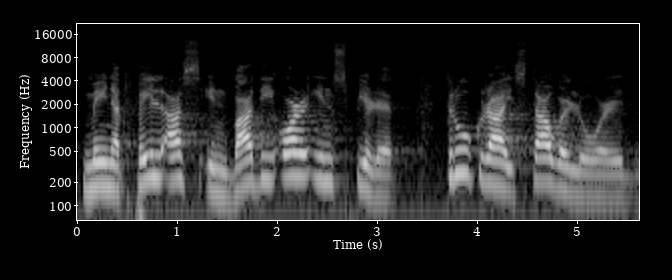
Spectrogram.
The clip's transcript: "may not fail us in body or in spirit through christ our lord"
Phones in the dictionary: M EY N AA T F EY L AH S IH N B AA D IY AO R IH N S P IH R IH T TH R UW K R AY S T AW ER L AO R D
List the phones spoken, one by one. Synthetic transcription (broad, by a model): M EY N AA T F EY L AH S IH N B AA D IY AO R IH N S P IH R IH T R UW K R AY S T AW ER L AO R D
